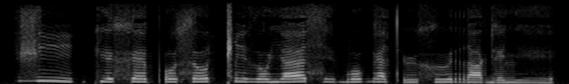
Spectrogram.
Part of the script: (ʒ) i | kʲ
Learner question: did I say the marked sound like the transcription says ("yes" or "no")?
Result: yes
